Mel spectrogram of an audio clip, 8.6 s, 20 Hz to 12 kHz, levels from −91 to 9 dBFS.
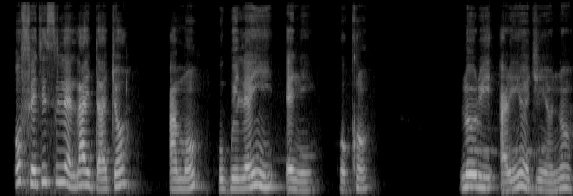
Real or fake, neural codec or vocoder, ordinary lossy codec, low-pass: real; none; none; 10.8 kHz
